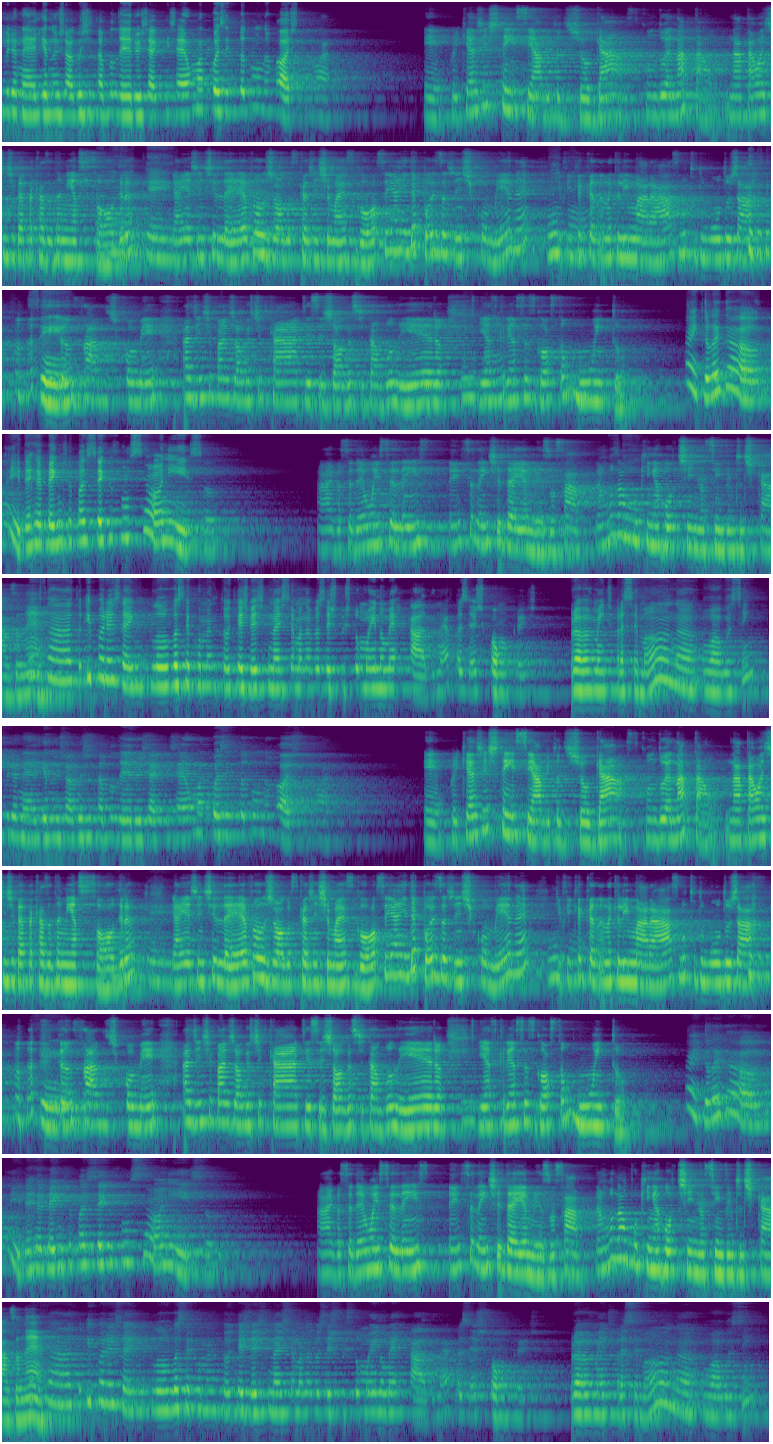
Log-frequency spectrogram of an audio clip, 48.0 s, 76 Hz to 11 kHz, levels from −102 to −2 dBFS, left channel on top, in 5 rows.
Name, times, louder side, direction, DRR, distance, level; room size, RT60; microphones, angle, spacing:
voice 1, 0.0-4.1 10.8-11.8 16.4-17.0 18.9-19.1 19.7-20.1 25.0-25.5 27.8-31.6 36.6-36.9 38.8-45.0 45.6-47.9, left 5 dB, 70° left, 11 dB, 0.6 m, -30 dB
voice 2, 5.3-11.3 11.7-16.2 16.6-19.1 19.4-19.7 20.0-27.1 32.8-34.1 34.4-39.0, right 4 dB, 35° right, 12 dB, 0.4 m, -28 dB
24.0 x 8.2 x 3.6 m, 2.1 s
head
